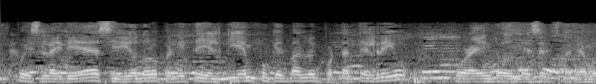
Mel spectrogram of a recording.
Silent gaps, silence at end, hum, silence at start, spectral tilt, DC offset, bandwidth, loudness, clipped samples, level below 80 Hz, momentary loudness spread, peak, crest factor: none; 0 s; none; 0 s; -5 dB/octave; under 0.1%; 8 kHz; -12 LUFS; under 0.1%; -38 dBFS; 3 LU; 0 dBFS; 12 dB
